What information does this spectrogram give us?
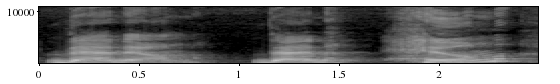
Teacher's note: Notice how you don't hear the h on him.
